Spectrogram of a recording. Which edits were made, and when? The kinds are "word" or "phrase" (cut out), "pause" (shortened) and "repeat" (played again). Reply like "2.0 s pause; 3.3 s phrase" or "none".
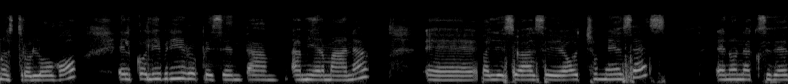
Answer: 2.9 s pause; 4.8 s phrase

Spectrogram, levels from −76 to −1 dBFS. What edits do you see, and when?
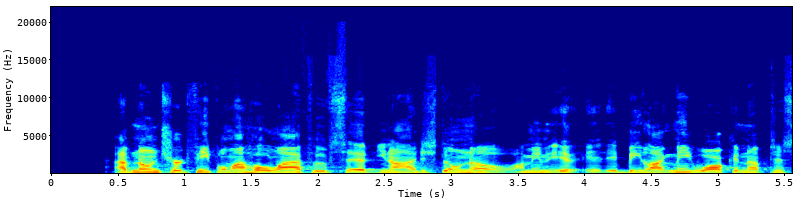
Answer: none

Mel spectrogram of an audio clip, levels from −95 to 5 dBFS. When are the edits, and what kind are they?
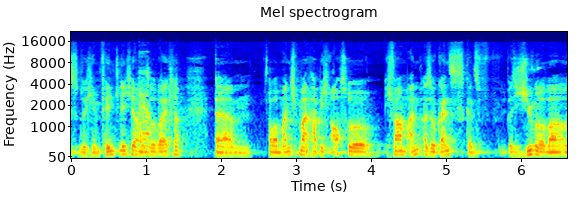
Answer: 3.5 s word

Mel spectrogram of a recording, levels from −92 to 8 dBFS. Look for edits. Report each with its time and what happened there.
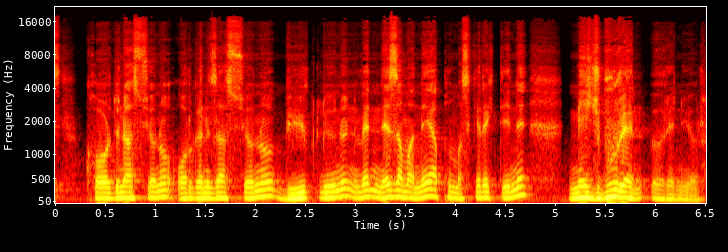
5.1 s pause

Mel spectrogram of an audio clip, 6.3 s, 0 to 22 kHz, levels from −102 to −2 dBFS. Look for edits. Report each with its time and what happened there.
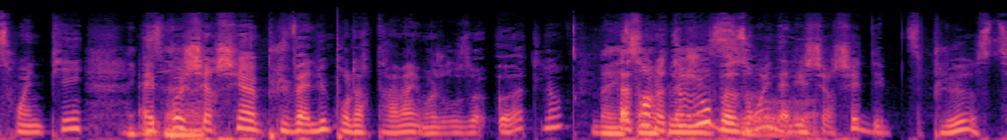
none

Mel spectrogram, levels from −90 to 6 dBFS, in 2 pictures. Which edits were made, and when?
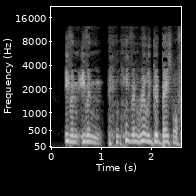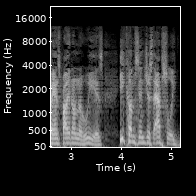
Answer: none

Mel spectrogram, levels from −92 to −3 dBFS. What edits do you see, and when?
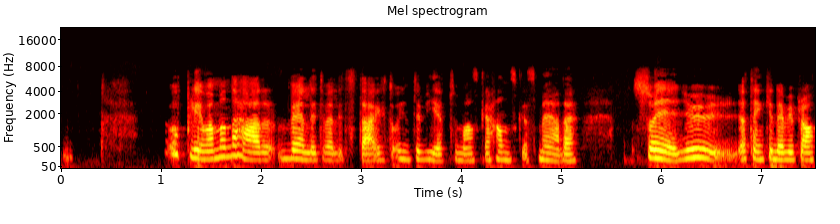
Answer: none

